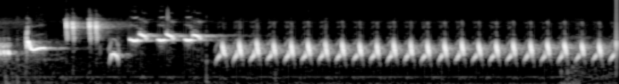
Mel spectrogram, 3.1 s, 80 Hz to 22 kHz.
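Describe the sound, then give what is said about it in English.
A nightingale singing at 2 a.m. opens with a few varied whistles and chirps, then breaks into a long, fast, evenly pulsed trill of many bright repeated notes, clear and alone. “Nightingales do sing during the daytime. But often this whole variety of sounds is drowned out by other birds singing. But when you hear it at 2 a.m,”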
